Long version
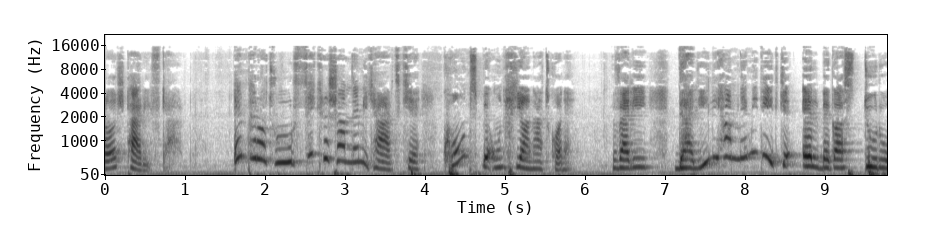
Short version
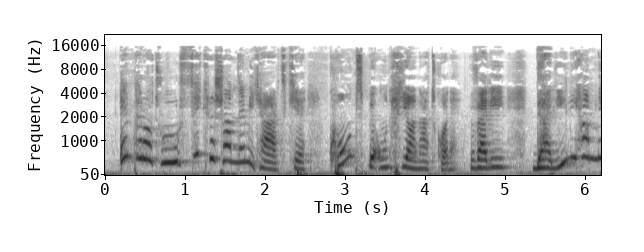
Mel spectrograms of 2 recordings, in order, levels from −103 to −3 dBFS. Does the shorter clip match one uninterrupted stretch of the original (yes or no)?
no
